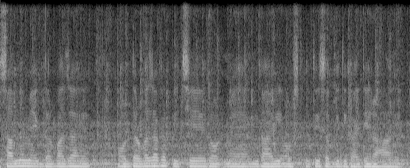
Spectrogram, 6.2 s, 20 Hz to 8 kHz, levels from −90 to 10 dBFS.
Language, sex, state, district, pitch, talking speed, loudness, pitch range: Hindi, male, Arunachal Pradesh, Papum Pare, 120 Hz, 195 wpm, -14 LUFS, 120-125 Hz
